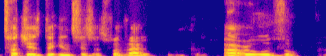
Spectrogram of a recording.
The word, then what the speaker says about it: أعوذ: So the tongue touches the tip of the tongue touches your incisors when you pronounce the Dhal. When you pronounce it, not after it. A'u. Slow it down. Everybody slow it down. A'udhu. أعوذ.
